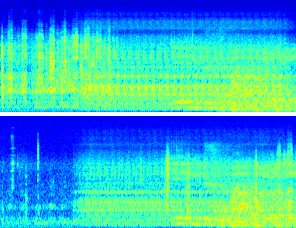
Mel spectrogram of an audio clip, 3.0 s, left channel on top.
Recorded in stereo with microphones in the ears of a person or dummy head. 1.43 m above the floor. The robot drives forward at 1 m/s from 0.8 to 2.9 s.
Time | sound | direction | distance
1.7 | a man speaking | centre (ahead or behind) | 9 m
